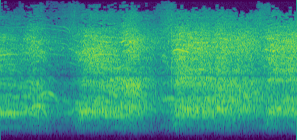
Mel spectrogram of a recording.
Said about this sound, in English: The crowd chanted for Alaska Governor Sarah Palin while waving off the heat with cardboard fans provided by the Coalition for Clean Coal Electricity.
